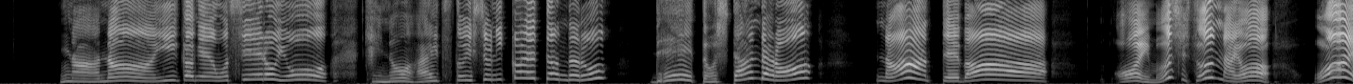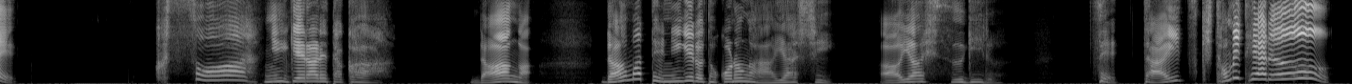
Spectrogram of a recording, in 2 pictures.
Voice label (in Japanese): 人外 いやしい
